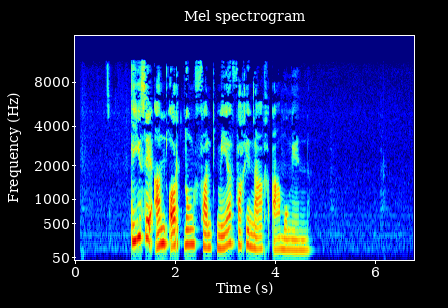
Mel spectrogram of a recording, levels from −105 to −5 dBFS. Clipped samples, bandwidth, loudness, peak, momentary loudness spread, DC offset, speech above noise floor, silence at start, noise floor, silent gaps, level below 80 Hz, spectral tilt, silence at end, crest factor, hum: under 0.1%; 11.5 kHz; -23 LUFS; -4 dBFS; 14 LU; under 0.1%; 52 dB; 1.1 s; -74 dBFS; none; -76 dBFS; -6.5 dB/octave; 2.1 s; 22 dB; none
